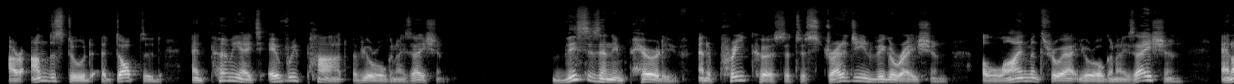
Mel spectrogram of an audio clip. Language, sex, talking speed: English, male, 120 wpm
